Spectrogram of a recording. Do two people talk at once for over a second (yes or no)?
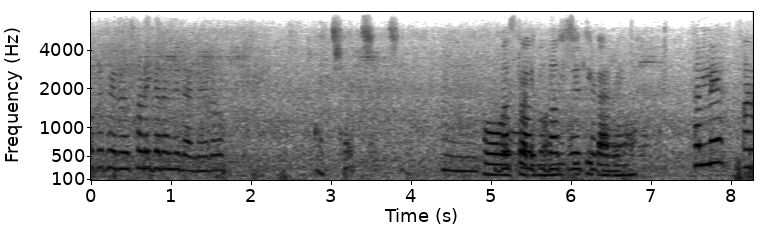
yes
